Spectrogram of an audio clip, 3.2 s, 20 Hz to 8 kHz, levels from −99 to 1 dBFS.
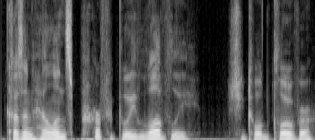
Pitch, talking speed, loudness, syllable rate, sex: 125 Hz, 135 wpm, -17 LUFS, 5.0 syllables/s, male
